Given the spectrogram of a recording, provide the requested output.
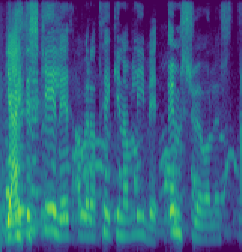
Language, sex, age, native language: Icelandic, male, 14, Icelandic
